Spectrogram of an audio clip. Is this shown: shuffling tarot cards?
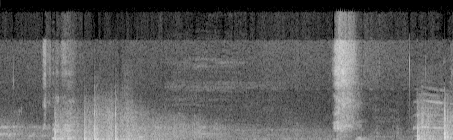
no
